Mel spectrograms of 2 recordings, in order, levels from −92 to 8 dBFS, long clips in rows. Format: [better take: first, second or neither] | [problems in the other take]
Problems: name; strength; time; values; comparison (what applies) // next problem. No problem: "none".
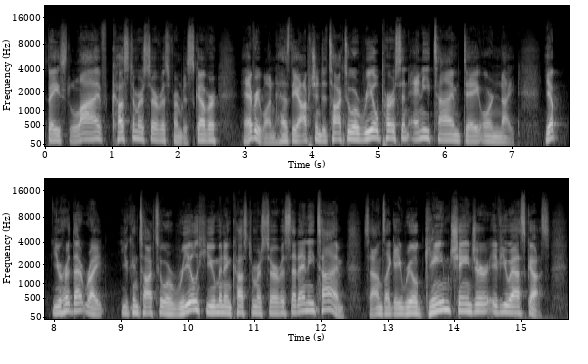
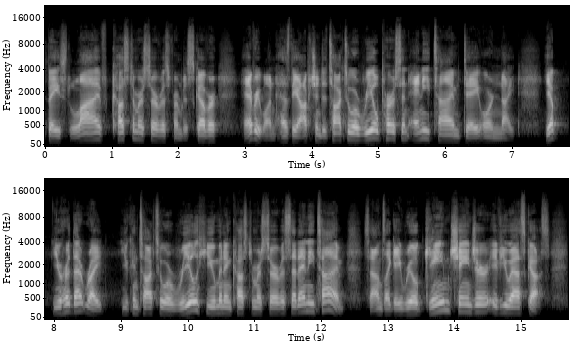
first | thin; very; fading below 350 Hz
